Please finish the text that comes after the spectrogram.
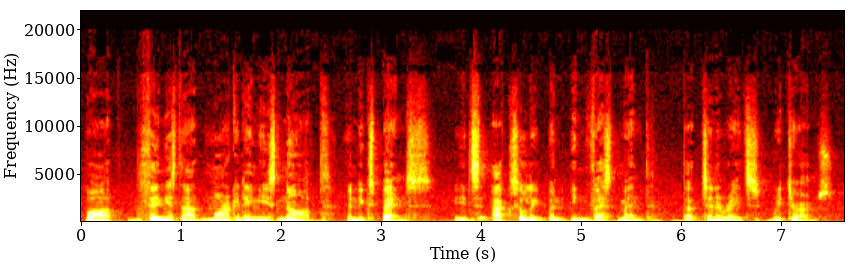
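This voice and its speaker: Finnish man, native Finnish speaker, marketing coach explainer, husky mid-pitched voice, earnest and plain. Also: unhurried, few pauses, a little mellow. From Finland. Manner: earnest, plain non-native phrasing with small restarts. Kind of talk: talking-head explainer to camera.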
